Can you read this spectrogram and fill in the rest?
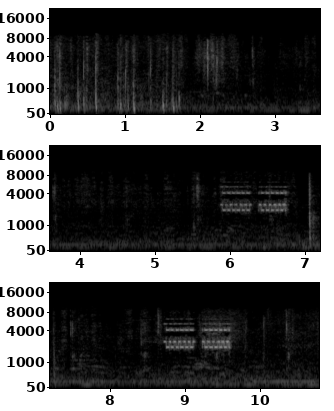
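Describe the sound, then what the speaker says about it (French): A telephone rings in two bursts of a bright electronic double trill, in a room where people talk at first and then go quiet, with a faint steady hum beneath. "C'est le téléphone de qui?"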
